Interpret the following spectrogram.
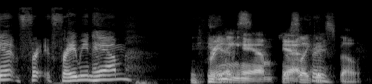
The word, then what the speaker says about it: Framingham: so much uh how do you say it framingham brainingham yeah framingham all right uh massachusetts go check it out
